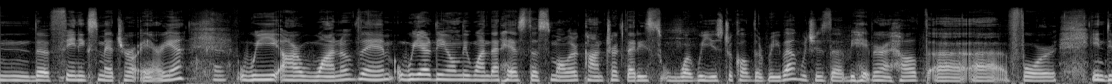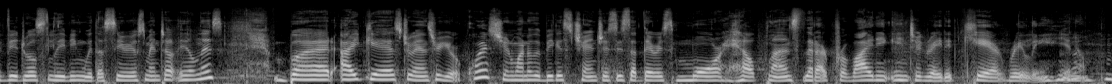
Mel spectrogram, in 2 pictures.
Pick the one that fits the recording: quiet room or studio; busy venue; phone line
busy venue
